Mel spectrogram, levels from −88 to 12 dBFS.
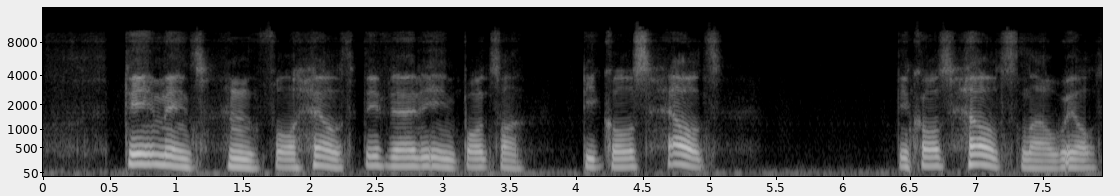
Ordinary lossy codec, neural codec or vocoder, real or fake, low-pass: Opus, 24 kbps; autoencoder, 22.05 kHz, a latent of 192 numbers a frame, VITS, trained on many speakers; fake; 9.9 kHz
